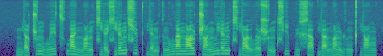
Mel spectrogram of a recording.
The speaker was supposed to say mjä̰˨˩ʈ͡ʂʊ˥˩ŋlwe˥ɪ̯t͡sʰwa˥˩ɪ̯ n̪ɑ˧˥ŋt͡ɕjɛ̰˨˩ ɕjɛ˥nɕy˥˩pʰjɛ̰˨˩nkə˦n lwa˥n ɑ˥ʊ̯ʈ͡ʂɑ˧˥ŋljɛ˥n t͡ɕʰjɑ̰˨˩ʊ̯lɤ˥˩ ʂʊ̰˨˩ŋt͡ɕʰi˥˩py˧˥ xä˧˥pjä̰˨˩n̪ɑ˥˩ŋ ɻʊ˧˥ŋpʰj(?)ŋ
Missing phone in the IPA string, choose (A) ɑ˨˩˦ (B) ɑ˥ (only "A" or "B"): B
